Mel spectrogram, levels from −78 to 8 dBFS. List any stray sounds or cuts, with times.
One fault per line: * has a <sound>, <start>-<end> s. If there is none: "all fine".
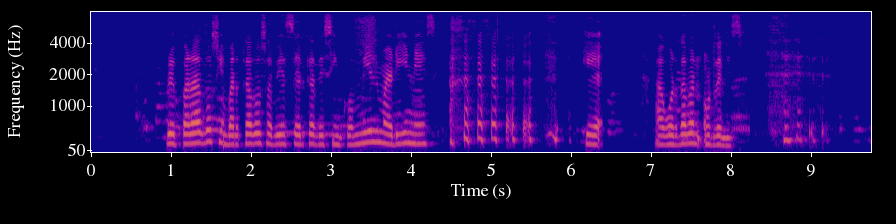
* has a laugh, 4.5-6.0 s
* has a laugh, 8.4-9.3 s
